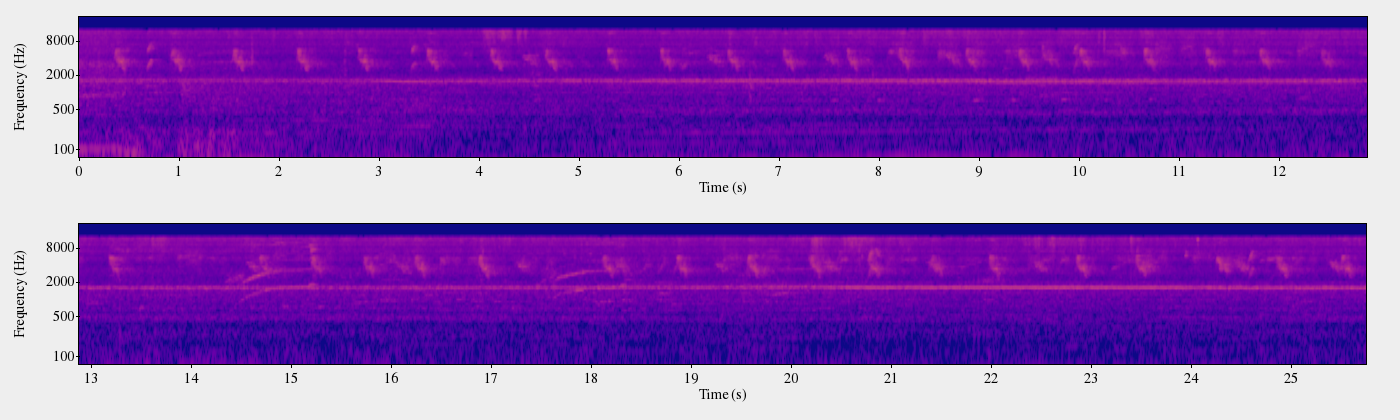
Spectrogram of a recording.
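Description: Birds chirping in a tree: short, quick chirps repeated about three times a second without a break, over a steady high-pitched tone. Twice in the second half a rising whistle cuts across.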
